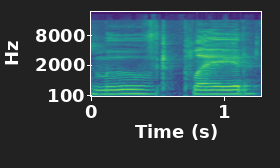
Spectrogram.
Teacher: you notice here I don't say move Ed or play Ed I don't have to add a syllable it's just one syllable words moved played just the D sound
